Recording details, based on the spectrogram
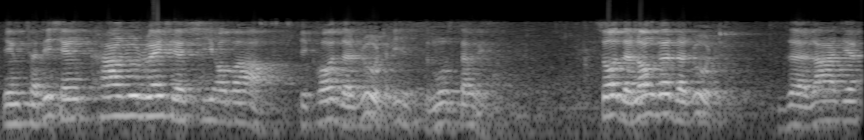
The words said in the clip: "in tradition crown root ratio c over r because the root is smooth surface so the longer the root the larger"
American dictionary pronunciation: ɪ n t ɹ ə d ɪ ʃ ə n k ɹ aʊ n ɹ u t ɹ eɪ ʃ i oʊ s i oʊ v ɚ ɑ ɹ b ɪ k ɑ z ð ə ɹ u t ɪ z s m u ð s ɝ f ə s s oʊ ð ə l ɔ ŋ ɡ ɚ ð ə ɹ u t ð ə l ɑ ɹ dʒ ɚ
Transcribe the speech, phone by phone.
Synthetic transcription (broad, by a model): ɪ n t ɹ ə d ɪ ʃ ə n k aʊ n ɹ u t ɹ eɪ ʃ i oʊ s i oʊ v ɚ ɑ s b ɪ k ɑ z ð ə ɹ u t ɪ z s m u s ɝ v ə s s oʊ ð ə l ɔ ŋ ɡ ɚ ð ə ɹ u t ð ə l ɑ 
